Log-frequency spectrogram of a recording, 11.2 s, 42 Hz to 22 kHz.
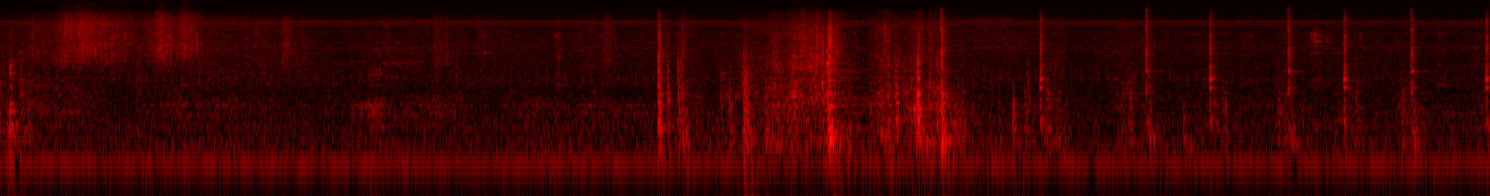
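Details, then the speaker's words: Mid-1990s Holmes HAP-180 under-cabinet air purifier with GE motor: faint fan hum and sharp light clicks as the filter is moved; filter micro switch interlock stops operation without the filter, working normally. "Oh, and one other thing which just reminded me is that it will not operate without the filter. There's actually a micro switch in there."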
